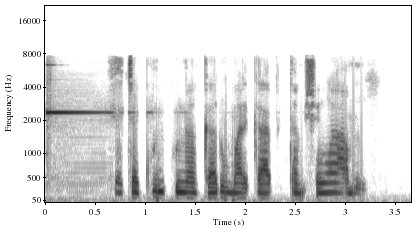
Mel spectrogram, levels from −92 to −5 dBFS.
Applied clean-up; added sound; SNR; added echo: neural diffusion model UNIVERSE++.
